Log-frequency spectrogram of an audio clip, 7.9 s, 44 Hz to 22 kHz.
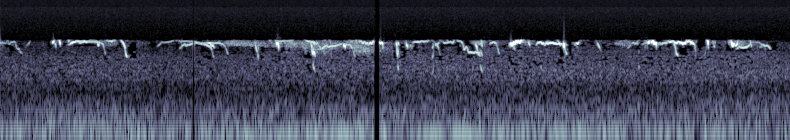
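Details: Begging Northern goshawk nestlings, four chicks fed at their nest in Estonia, 24 May 2022; crowded high-pitched squeals and short down-slurred whistles pour out nearly nonstop, with a brief click partway through.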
